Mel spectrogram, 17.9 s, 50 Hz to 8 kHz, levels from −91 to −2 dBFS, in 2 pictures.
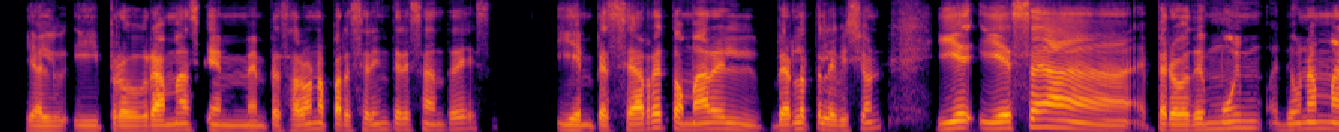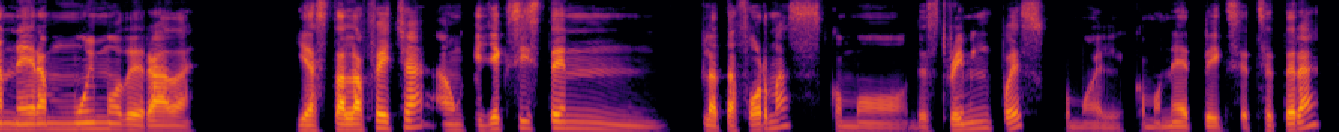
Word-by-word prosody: y - - -5
al 100 0 -2
y 105 0 -8
programas 110 +4 +2
que 115 - +2
me 105 -1 -5
empezaron 110 +3 -1
a - - +2
parecer 120 +2 -1
interesantes, 125 0 -4 0.4
y 115 -1 -3
empecé 115 +1 +1
a 125 - +7
retomar 130 -3 +3
el 125 -7 -3
ver 115 - +2
la 140 - +1
televisión 125 +5 -2 0.3
y 140 +5 +5
e 160 - +6
y 140 0 +2
esa, 150 -9 +5 0.2
pero 120 0 +3
de 125 +1 0
muy, 150 +4 -3
de 125 - -6
una 140 +2 +1
manera 125 -3 +2
muy 130 +1 -5
moderada. 105 -6 0 0.7
Y 115 - -2
hasta 110 +2 +4
la 120 0 +5
fecha, 160 +4 +2
aunque 115 -2 -7
ya - - +2
existen 135 -12 -4 0.2
plataformas - - -3
como 90 -4 -12
de - - -12
streaming, 135 +6 -4
pues, - - -4
como 85 0 -17
el 80 -1 -17
como 85 0 -16
Netflix, 95 +1 -6
etcétera, - - -1
120 Hz, 160 wpm, -26 LUFS, 105-135 Hz, 0.7 s, a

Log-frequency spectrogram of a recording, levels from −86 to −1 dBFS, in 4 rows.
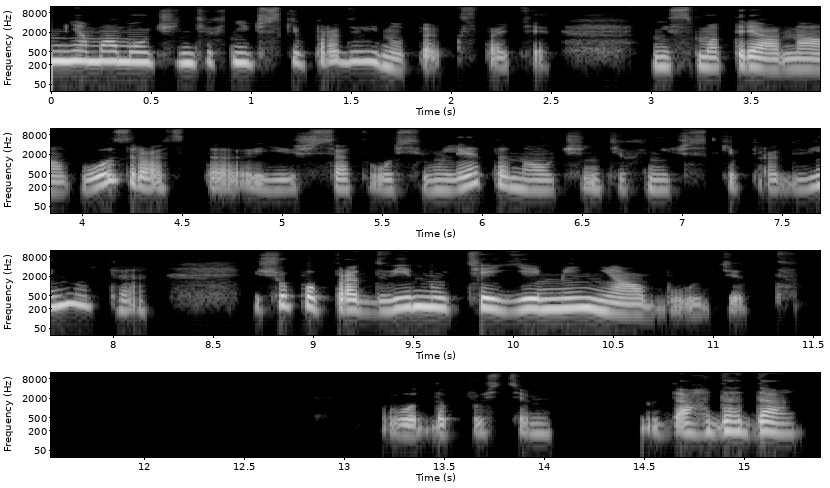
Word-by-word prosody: меня 260 0 +8
мама 255 -1 +6
очень 230 -1 0
технически 235 +1 -4
продвинутая, 250 +4 -2
кстати. - - -9 0.5
Несмотря 170 -2 +1
на 150 -1 0
возраст, - - +2
а - - -4
ей 160 0 -6
68 165 -1 -6
лет, 205 +10 +1
она 180 -6 -1
очень 155 - -8
технически 165 -1 -11
продвинутая. 235 - -3 0.5
Ещё 250 - -1
попродвинутее 205 -1 +4
меня 195 -9 +3
будет. - - -10 2.0
Вот, - - -2
допустим 165 -1 -8 0.4
Да-да-да. 190 -3 +1
195 Hz, 95 wpm, -26 LUFS, 165-230 Hz, 2.0 s, меня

